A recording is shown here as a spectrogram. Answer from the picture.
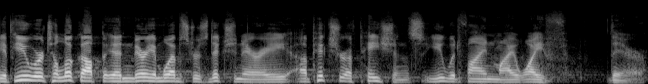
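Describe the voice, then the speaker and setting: Here a man has a normal speaking voice, medium in pitch with lively intonation. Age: 60s. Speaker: pastor. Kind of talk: sermon.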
